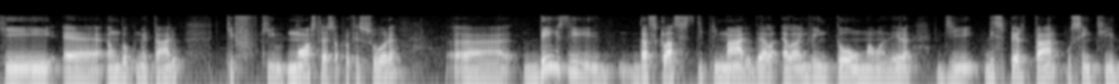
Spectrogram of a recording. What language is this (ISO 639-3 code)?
por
